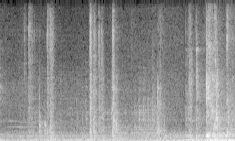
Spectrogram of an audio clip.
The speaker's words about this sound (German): Die Tür! Endlich!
